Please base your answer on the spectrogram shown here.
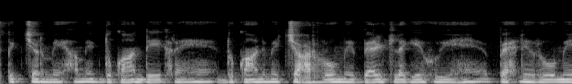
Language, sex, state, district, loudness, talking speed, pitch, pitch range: Hindi, male, Haryana, Charkhi Dadri, -19 LUFS, 210 wpm, 110 Hz, 110-115 Hz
